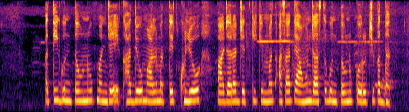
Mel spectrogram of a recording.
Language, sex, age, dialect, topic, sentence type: Marathi, female, 18-24, Southern Konkan, banking, statement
